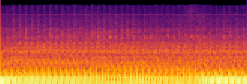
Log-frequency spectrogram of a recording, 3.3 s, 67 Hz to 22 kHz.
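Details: Buick 455 Stage-1 Regal T V8 idling about 1000–1200 rpm: fast light puffing tick on exhaust pulses from broken 11-year-old header gasket at #7 flange; new Stage 1 header gaskets planned.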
